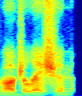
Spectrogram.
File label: Vocoder Words; Vengeance Samples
